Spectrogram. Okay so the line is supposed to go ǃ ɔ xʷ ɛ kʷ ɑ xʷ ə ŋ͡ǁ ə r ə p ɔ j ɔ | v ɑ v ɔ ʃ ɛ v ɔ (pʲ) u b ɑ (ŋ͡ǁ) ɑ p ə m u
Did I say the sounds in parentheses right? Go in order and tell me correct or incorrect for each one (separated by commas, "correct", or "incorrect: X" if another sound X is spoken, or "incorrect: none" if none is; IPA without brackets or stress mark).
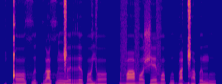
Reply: incorrect: p, incorrect: ɡ͡ǁ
